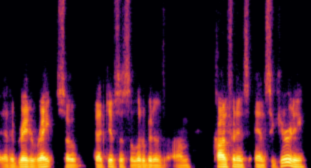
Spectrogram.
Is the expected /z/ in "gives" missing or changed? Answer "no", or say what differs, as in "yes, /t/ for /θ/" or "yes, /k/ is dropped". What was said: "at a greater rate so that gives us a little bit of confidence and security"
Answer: no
